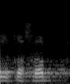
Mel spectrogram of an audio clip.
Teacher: شدد الباء عند الوقف · Term: التضعيف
